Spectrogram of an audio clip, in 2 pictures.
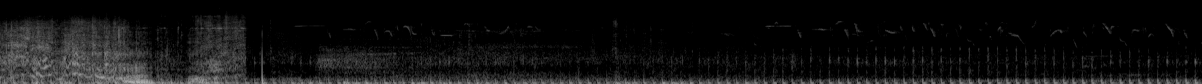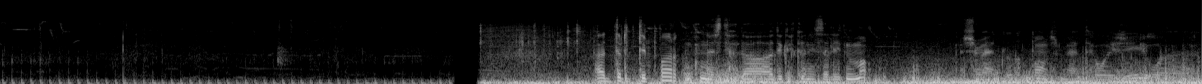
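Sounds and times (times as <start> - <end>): small birds chirping: 0.0 - 16.6
low rapidly pulsing throb: 2.8 - 24.0.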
